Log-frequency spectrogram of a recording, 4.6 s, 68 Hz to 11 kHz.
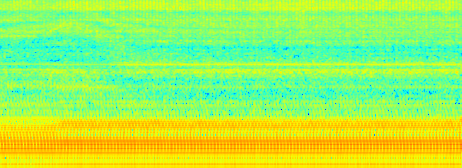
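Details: Briggs and Stratton Storm Responder generator, bought as a parts machine, under a 3,000 W load targeting about 60 Hz. Steady, even drone with no hunting or misfire, maintaining speed well; it ran slightly fast, so the governor spring tab was bent afterward.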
